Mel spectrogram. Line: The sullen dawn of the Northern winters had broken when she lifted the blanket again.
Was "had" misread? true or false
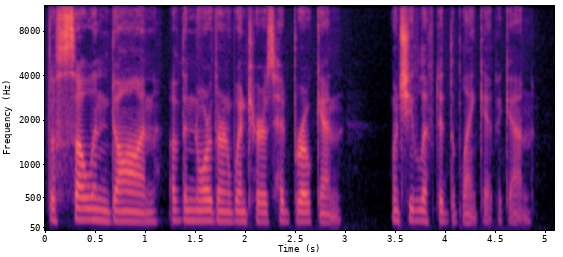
false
